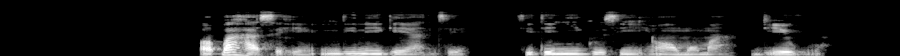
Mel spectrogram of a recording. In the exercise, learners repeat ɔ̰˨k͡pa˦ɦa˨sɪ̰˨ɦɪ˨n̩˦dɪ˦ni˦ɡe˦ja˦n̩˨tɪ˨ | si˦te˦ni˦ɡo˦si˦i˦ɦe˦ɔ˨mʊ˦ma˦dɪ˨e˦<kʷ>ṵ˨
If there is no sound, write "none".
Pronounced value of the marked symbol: ɡʷ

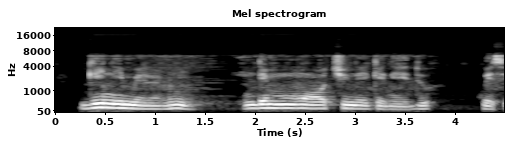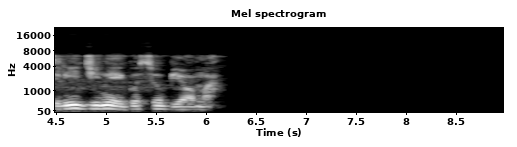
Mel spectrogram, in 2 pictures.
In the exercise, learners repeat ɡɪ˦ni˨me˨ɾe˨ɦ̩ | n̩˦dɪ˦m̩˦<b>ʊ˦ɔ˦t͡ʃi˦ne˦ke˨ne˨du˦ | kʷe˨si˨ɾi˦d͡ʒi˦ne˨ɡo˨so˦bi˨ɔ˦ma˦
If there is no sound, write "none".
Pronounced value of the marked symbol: m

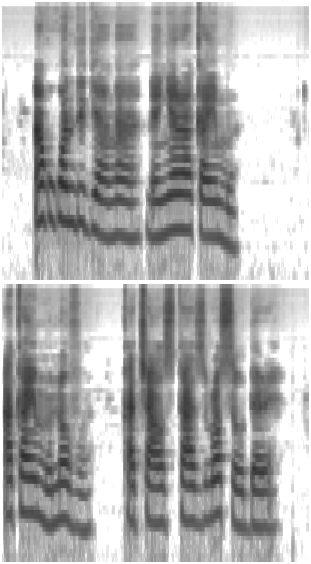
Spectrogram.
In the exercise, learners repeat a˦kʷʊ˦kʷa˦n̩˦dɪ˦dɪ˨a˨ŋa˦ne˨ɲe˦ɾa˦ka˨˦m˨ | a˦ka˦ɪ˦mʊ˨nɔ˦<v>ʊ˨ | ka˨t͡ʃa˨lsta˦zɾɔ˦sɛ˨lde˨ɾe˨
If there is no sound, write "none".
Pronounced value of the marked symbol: v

